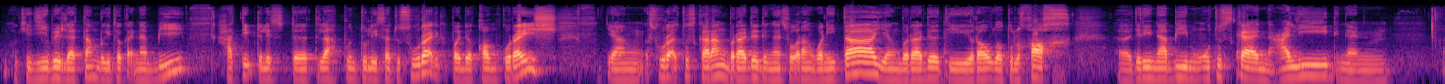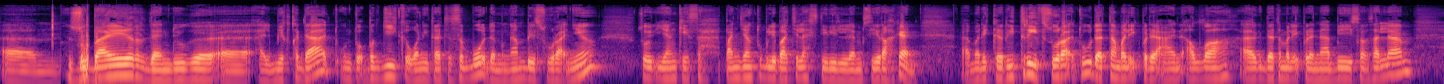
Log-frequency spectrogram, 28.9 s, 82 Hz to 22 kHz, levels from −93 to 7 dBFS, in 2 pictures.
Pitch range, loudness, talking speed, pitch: 115-130 Hz, -17 LUFS, 165 wpm, 120 Hz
